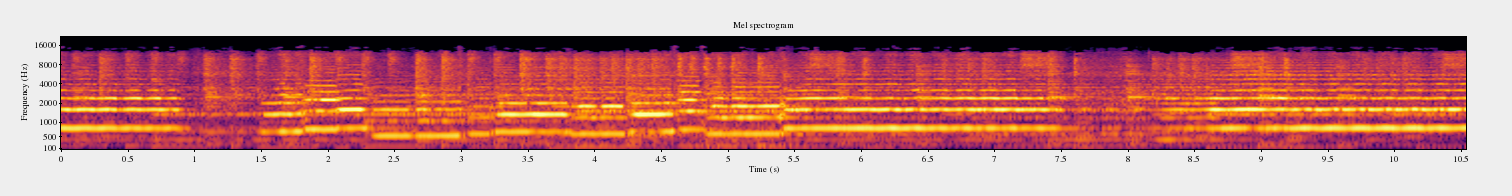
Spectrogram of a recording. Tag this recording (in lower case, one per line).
music
wind instrument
